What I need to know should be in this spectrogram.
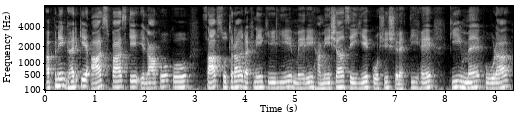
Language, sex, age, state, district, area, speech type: Urdu, male, 30-45, Uttar Pradesh, Gautam Buddha Nagar, rural, spontaneous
